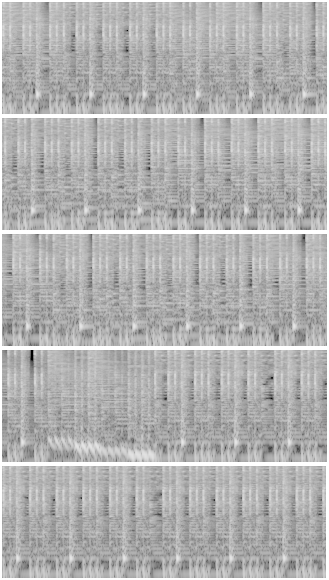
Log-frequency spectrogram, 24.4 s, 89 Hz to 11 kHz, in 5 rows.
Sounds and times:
Music: 0.0s - 24.3s.

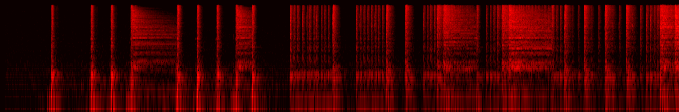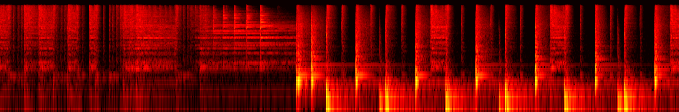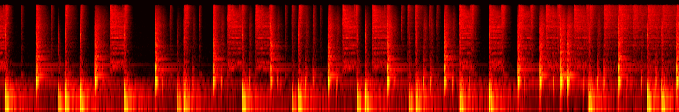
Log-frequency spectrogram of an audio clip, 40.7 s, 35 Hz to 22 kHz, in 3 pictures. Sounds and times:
Cymbal: 2.6s - 3.7s, 8.7s - 40.7s.

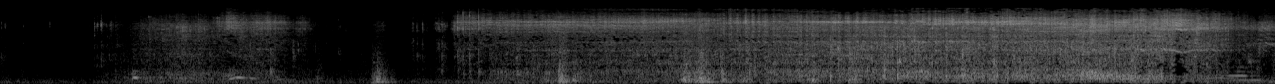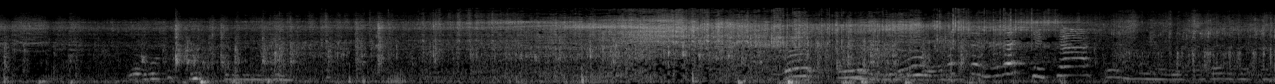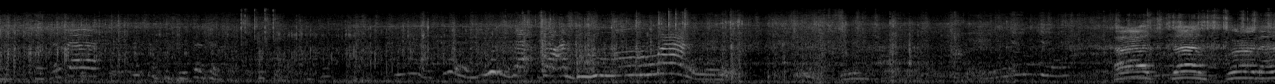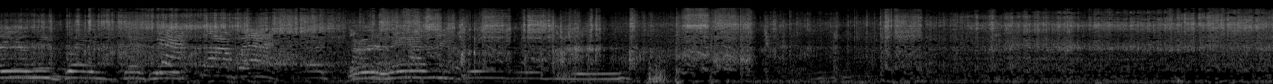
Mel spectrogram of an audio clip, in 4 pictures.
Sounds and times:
Inside, small room: 0.0s - 50.9s
Child speech, kid speaking: 10.9s - 12.8s, 14.0s - 16.0s, 20.5s - 33.0s, 33.7s - 45.6s.

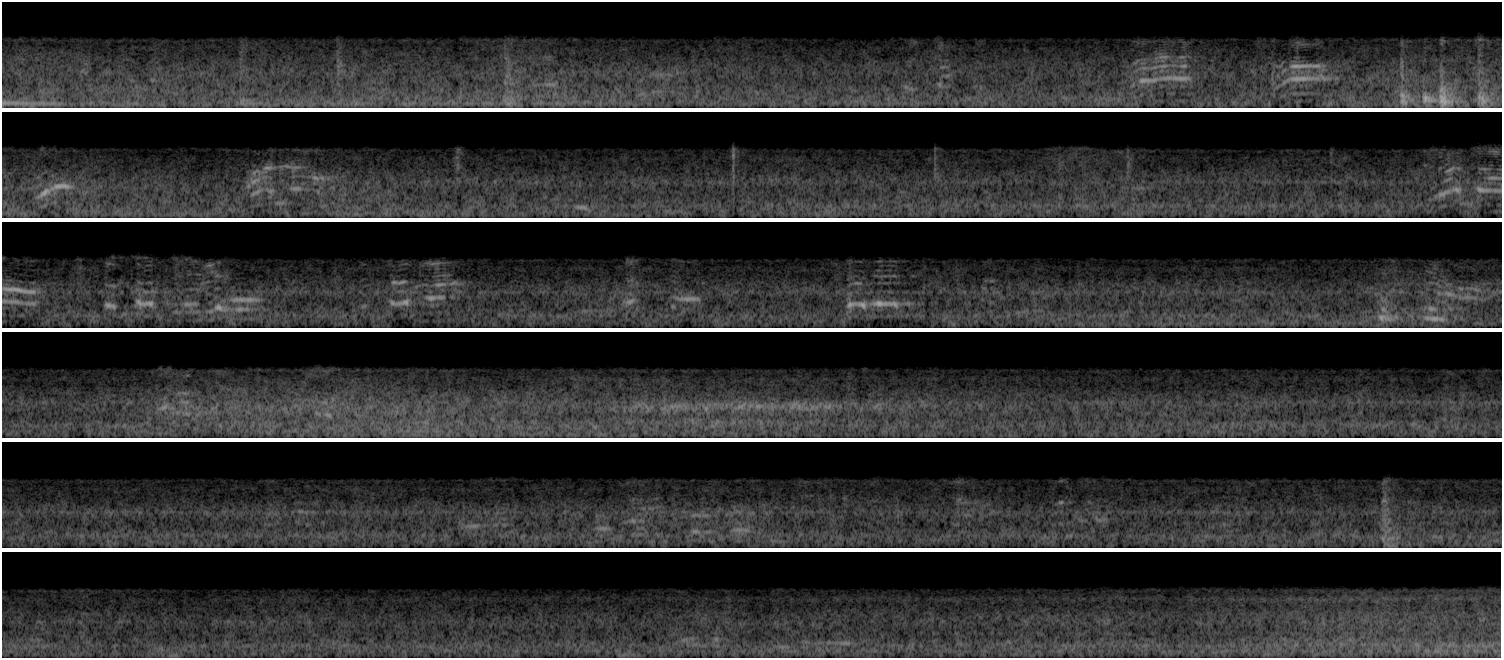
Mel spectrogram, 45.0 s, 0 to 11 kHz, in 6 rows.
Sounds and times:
Vehicle: 0.0s - 44.9s.

